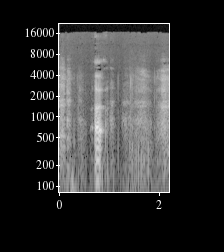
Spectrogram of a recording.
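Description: Heavy, ragged breathing: a few airy breaths, with one sharper, louder intake near the start and softer, rough breaths after it, no talk.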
